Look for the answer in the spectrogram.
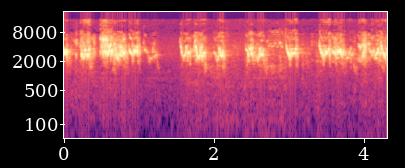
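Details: Budgerigar (Melopsittacus undulatus) newborn chick begging while being fed, giving rapid, raspy high chirps in bursts.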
